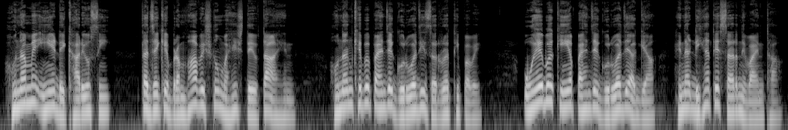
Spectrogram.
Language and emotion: Sindhi, neutral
